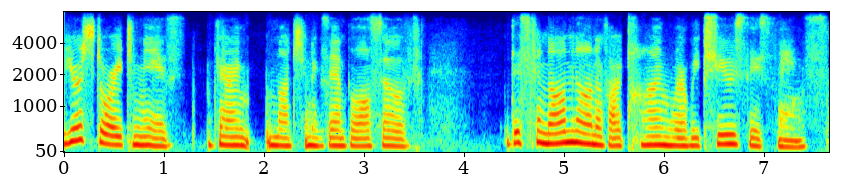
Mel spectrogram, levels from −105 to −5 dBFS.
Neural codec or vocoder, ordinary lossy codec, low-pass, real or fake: codec, 44.1 kHz, 3.4 kbps, Pupu-Codec; Opus, 16 kbps; 7.2 kHz; fake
